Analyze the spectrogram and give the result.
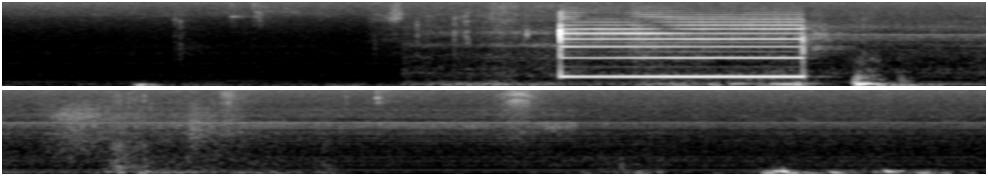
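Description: A telephone ringback tone sounds once as a steady, buzzy one-second burst while phoning a seller about a Blocket classified ad, then leaves a quiet pause with a low hum and a few faint clicks and thumps, and no talking.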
